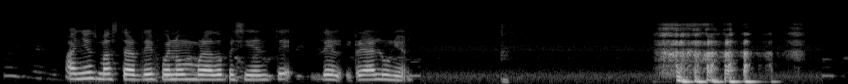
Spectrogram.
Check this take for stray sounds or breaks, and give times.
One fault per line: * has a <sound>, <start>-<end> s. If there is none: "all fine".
* has a cough, 5.0-5.2 s
* has a laugh, 6.5-8.1 s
